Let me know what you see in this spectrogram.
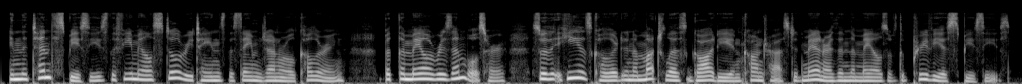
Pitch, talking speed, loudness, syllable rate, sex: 200 Hz, 215 wpm, -17 LUFS, 5.9 syllables/s, female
